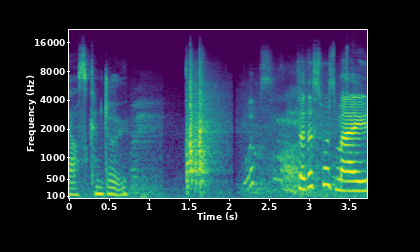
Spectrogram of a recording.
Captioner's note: barbell clangs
